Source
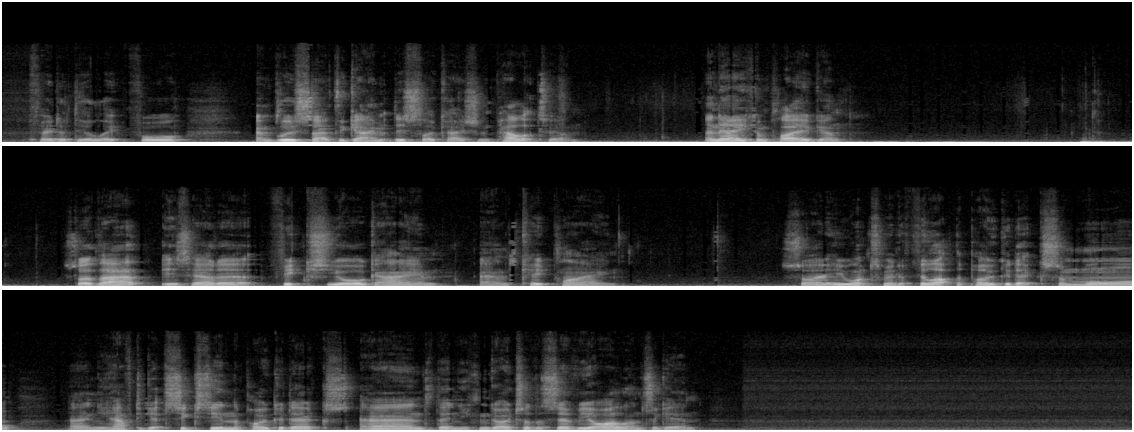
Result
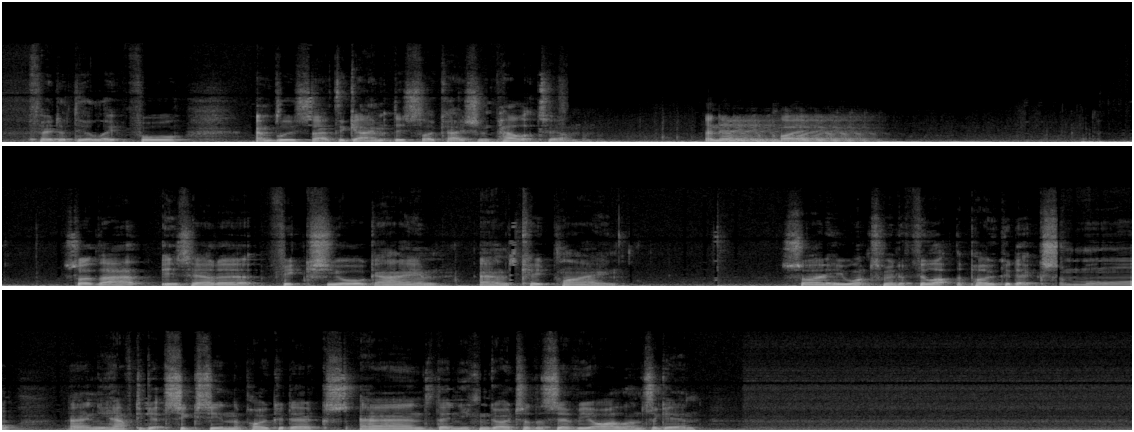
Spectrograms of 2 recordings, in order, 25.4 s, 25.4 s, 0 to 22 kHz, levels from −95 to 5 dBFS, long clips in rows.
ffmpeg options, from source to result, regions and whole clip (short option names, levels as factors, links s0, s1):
-filter_complex "[0:a]asettb=1/sr,asplit=3[s0][s1][s2];[s0]atrim=end=4.244[s3];[s1]atrim=start=4.24:end=8.23,asetpts=PTS-STARTPTS,afade=t=in:d=0.004:c=qsin,afade=t=out:st=3.986:d=0.004:c=qsin,lowpass=f=4000:w=0.5412,lowpass=f=4000:w=1.3066,afreqshift=-33,aecho=1:1:109|218|327|436|545:0.596|0.238|0.0953|0.0381|0.0152,atrim=end_sample=175959[s4];[s2]atrim=start=8.226[s5];[s3][s4]acrossfade=d=0.004:c1=hsin:c2=qsin[s6];[s6][s5]acrossfade=d=0.004:c1=qsin:c2=hsin,asettb=1/sr,asplit=3[s7][s8][s9];[s7]atrim=end=16.384[s10];[s8]atrim=start=16.38:end=16.94,asetpts=PTS-STARTPTS,afade=t=in:d=0.004:c=qsin,afade=t=out:st=0.556:d=0.004:c=qsin,agate=range=0.0224:threshold=0.0891:ratio=3:release=100:detection=peak,aemphasis=mode=production:type=75fm,acompressor=threshold=0.00794:ratio=6:attack=3.2:release=140:knee=1:detection=peak[s11];[s9]atrim=start=16.936[s12];[s10][s11]acrossfade=d=0.004:c1=hsin:c2=qsin[s13];[s13][s12]acrossfade=d=0.004:c1=qsin:c2=hsin,bandreject=f=7400:w=11,acompressor=threshold=0.0224:ratio=8"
